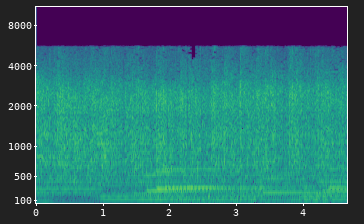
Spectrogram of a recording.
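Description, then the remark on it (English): A church audience applauds steadily, clapping in praise of the Lord at a morning worship service. Many hands clap at once in a dense, continuous roar that stays loud for several seconds, with a low sustained tone underneath and no talking. “Why don't we all give the Lord a hand clap of praise today?”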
